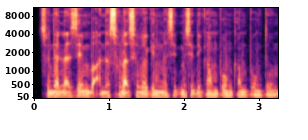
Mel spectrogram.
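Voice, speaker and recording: Male host, very dark mellow tone, dry recording, polite hesitant questioner. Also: on the low side, little pitch movement, fairly quick, no echo. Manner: polite, addresses guest respectfully, hesitant fillers. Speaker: podcast host. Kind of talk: interview questions.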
